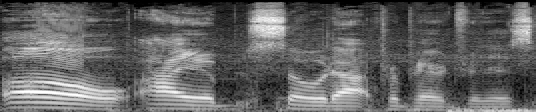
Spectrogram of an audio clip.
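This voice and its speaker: Audible echo from the room, with music playing in the background. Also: man. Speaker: gaming video creator. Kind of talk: let's play commentary. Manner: casual, hesitant with many fillers. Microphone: microphone had setup problems.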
